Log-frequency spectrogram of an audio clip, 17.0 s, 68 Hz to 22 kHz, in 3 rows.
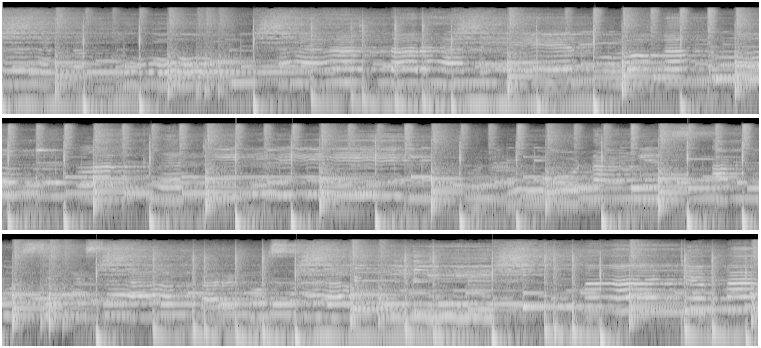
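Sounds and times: gamelan music: 0:00.0 - 0:17.0
woman singing: 0:00.0 - 0:17.0.

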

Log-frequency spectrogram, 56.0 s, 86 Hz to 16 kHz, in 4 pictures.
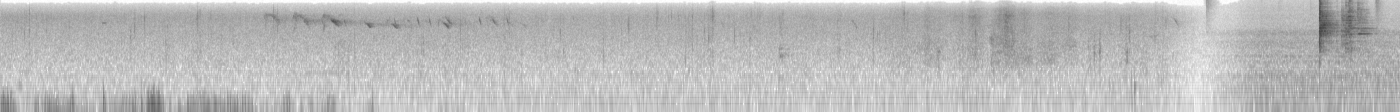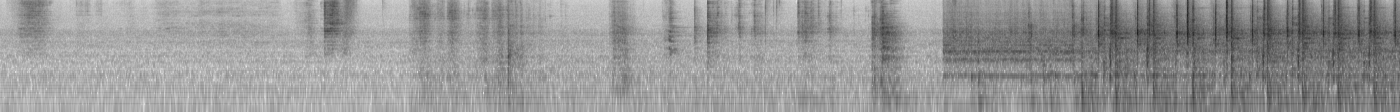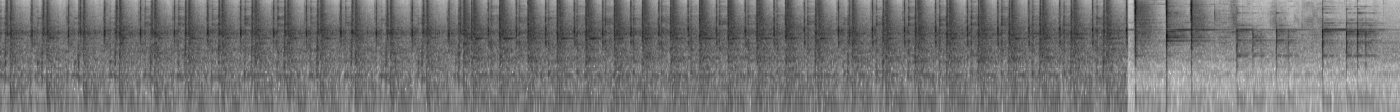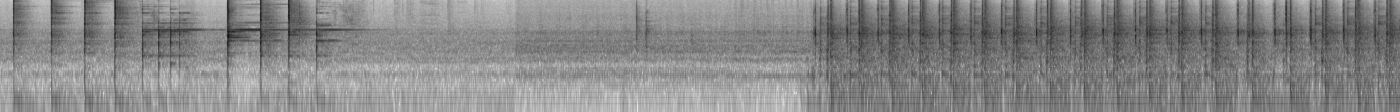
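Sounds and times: power hammer pounding metal: 0:24.7 - 0:45.7, 0:50.1 - 0:56.0
hand hammer on anvil: 0:24.8 - 0:45.8, 0:50.1 - 0:56.0.

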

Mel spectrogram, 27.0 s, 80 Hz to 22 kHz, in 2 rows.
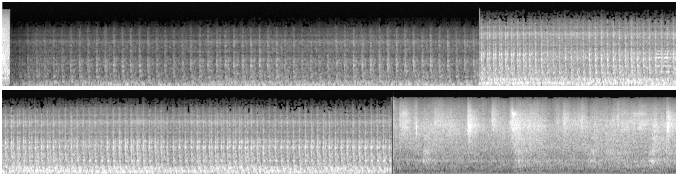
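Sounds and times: conveyor machinery hum and rattle: 0:00.0 - 0:26.9.

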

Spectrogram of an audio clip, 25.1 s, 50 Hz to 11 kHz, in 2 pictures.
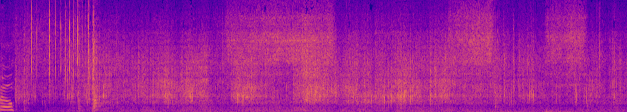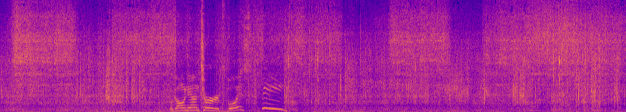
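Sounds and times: bike tyres crunching on gravel: 0:00.0 - 0:25.0
wind buffeting microphone: 0:00.7 - 0:25.0.

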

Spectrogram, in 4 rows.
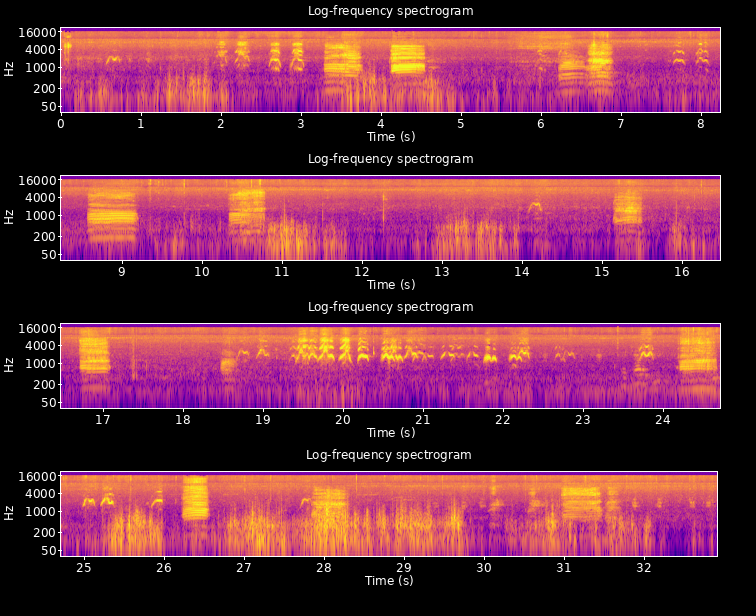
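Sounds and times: gosling peeps: 0:00.1 - 0:04.6, 0:07.6 - 0:09.2, 0:13.7 - 0:14.4, 0:18.4 - 0:32.9
geese honking: 0:01.9 - 0:04.7, 0:05.8 - 0:07.0, 0:07.6 - 0:09.3, 0:10.3 - 0:10.9, 0:15.0 - 0:15.8, 0:16.6 - 0:17.3, 0:18.4 - 0:26.7, 0:27.6 - 0:28.5, 0:29.1 - 0:32.9.

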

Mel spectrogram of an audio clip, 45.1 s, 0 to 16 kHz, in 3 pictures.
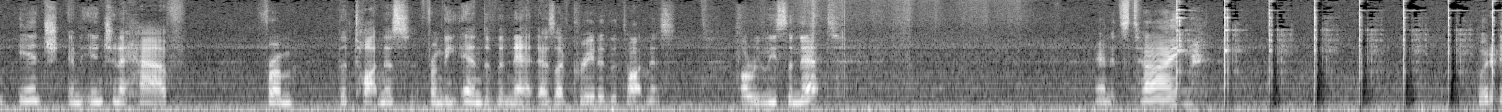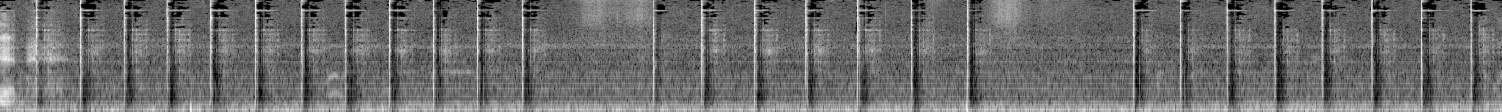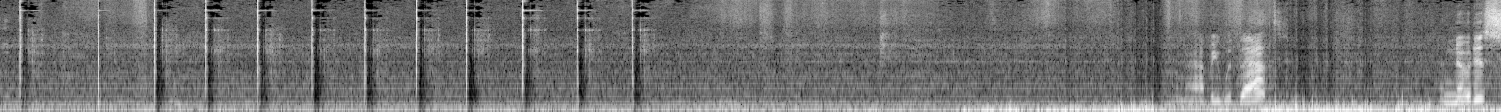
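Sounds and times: mallet clanking on steel pole: 0:11.8 - 0:20.5, 0:21.5 - 0:25.0, 0:26.4 - 0:36.6.

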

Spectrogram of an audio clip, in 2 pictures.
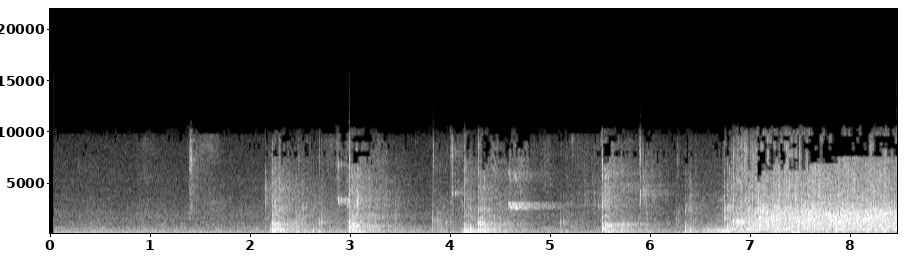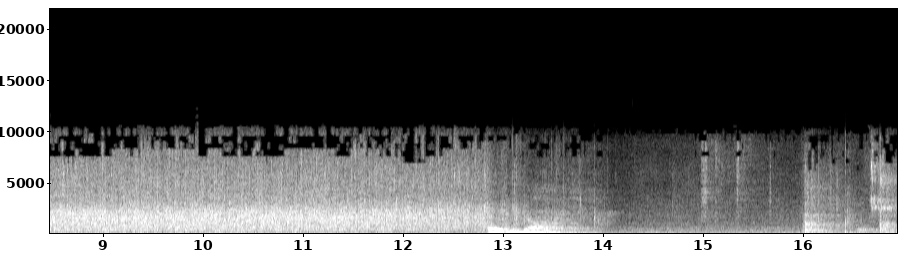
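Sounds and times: tennis ball hit by rackets: 0:02.1 - 0:06.6, 0:16.0 - 0:16.9
crowd applauding: 0:06.6 - 0:14.2.

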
